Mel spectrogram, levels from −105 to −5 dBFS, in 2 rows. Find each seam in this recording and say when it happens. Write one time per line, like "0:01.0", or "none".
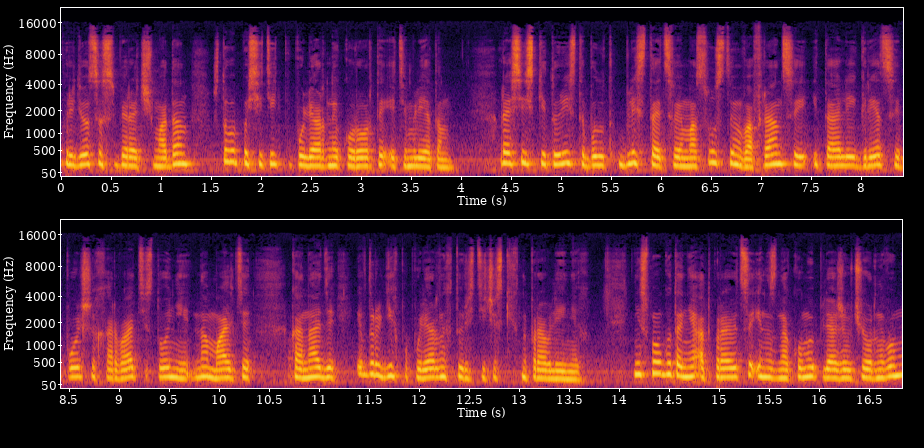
0:04.3
0:09.2
0:10.7

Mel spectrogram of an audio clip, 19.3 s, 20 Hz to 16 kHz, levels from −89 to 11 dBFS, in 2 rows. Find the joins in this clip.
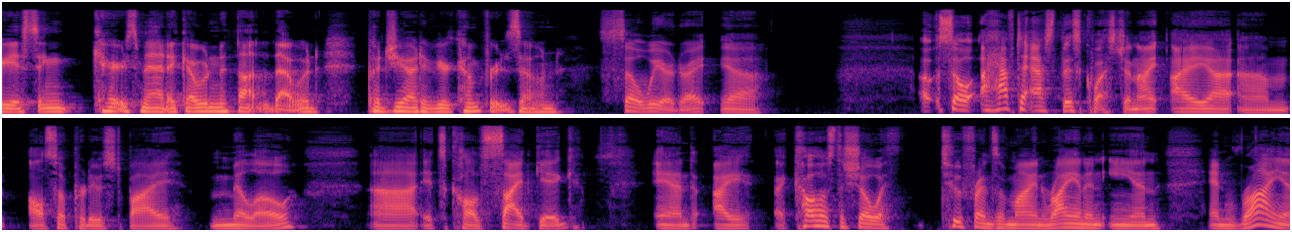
0:09.2

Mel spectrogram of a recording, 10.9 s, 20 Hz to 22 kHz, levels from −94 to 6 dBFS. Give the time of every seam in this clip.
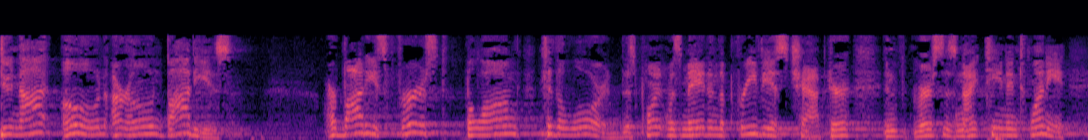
none

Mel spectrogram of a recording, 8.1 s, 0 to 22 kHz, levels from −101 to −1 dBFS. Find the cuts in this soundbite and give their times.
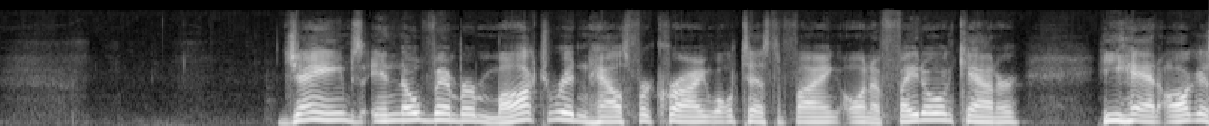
none

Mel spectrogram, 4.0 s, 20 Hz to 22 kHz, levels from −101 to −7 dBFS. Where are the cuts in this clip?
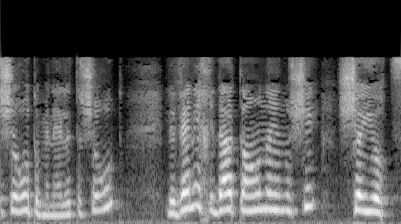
none

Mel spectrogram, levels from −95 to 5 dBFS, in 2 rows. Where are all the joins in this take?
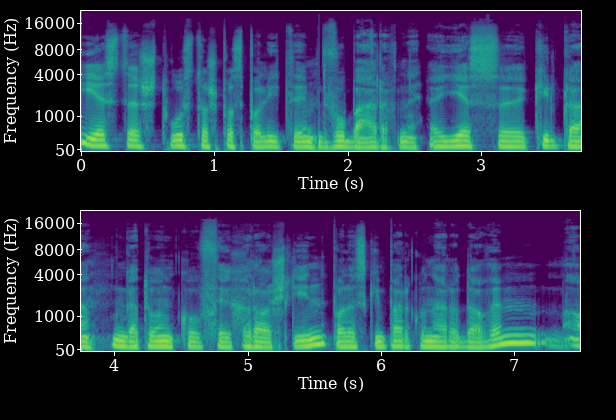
0:02.6

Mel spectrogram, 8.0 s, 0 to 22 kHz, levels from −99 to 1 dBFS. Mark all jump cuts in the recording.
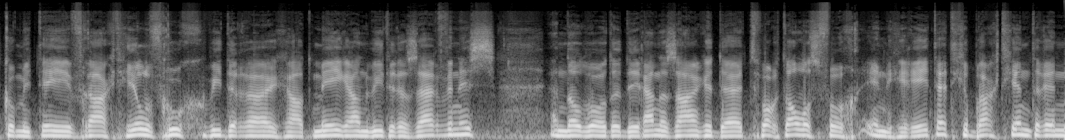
none

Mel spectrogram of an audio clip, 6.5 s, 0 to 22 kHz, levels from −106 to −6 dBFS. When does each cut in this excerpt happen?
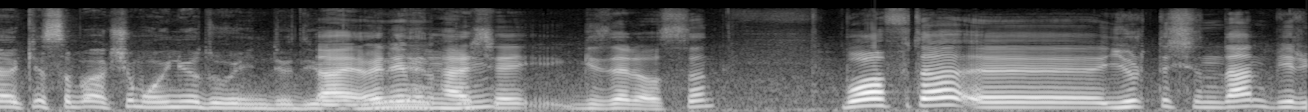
0:02.1

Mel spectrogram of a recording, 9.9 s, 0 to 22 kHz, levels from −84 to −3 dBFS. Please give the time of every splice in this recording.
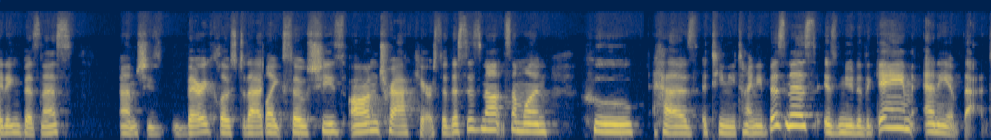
0:02.6
0:06.4

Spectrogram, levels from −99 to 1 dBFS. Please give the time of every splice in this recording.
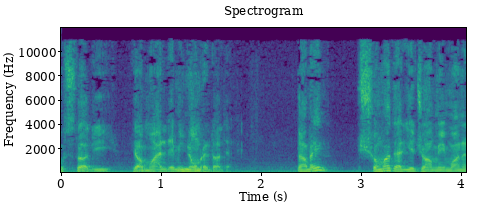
0:02.3

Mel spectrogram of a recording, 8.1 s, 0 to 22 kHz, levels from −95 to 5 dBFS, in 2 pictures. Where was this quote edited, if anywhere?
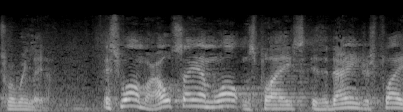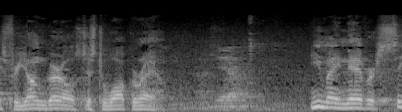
none

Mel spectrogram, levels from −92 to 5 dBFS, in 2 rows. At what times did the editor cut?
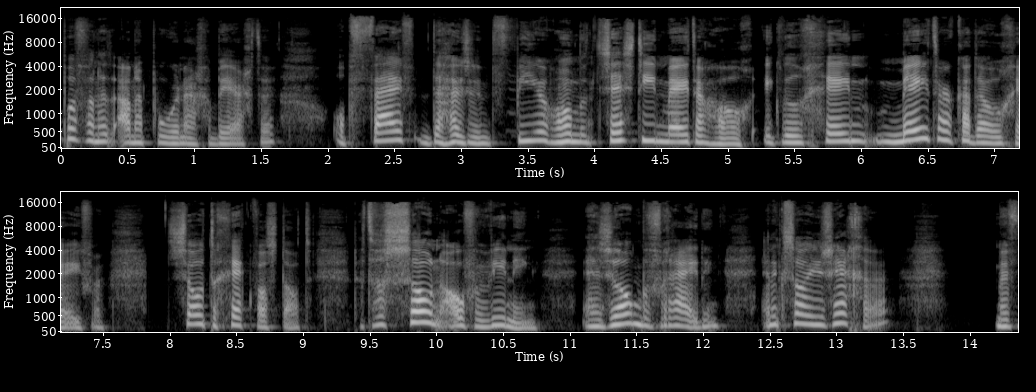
0:07.8

